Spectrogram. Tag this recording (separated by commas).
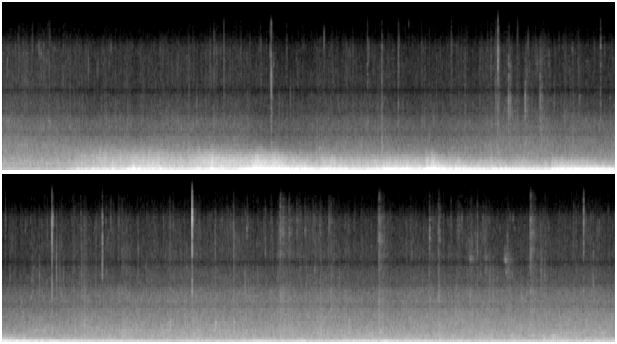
Thunderstorm, Rain, Water, Thunder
